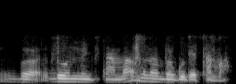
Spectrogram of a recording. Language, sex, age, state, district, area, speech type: Marathi, male, 18-30, Maharashtra, Nagpur, urban, conversation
